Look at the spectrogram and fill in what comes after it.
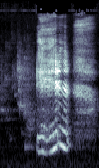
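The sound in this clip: Water splashing in a bath as someone's back is washed: a short soft wash of sloshing noise, about a second and a half long, with a faint murmuring voice sound over it.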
